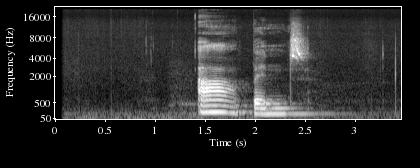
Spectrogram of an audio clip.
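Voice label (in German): "Abend", German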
